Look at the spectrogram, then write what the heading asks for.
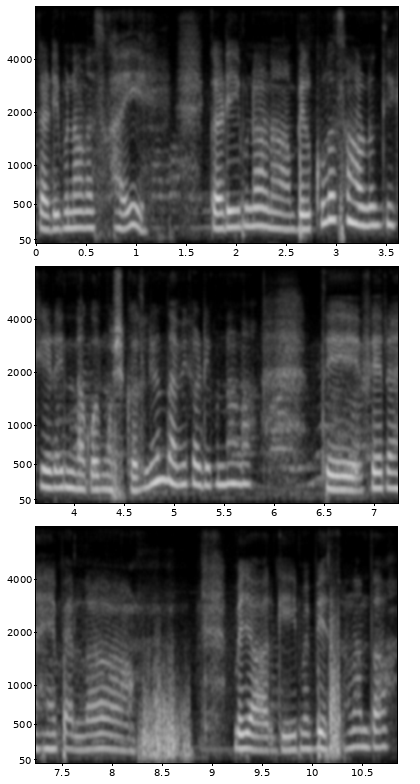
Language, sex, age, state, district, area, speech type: Dogri, female, 30-45, Jammu and Kashmir, Samba, urban, spontaneous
